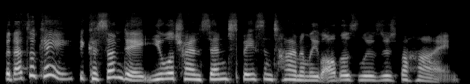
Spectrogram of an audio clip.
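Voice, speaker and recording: A woman's voice: on the high side, animated, brisk, a little mellow, dry recording, clean studio sound. Woman, podcast co-host, sarcastic, swearing, slight lisp, bouncy intonation. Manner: swears a lot, jokey and sarcastic. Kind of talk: casual chat, reading episode synopsis.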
